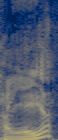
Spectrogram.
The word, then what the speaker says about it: paella: Paella.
